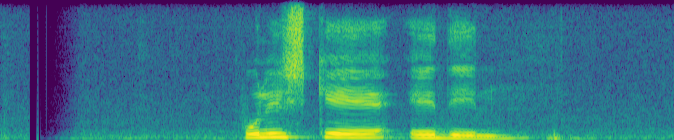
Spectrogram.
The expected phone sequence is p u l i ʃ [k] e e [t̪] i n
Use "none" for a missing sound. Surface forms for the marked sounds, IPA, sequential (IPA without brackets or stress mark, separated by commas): k, d̪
